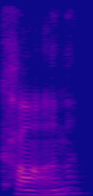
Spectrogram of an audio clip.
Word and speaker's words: comm: And this is usually pronounced comm because it denotes communication between two parties.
